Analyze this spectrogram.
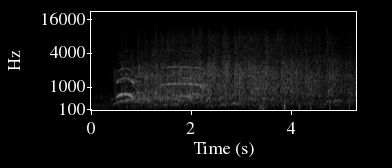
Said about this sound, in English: What if you were just, like, one-on-one with somebody, and they asked you how you were feeling, you just started, like, kind of hooting and clapping your hands? It only seems to work in this sort of configuration.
